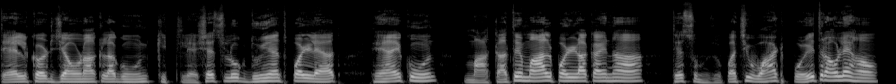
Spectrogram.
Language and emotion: Goan Konkani, fearful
